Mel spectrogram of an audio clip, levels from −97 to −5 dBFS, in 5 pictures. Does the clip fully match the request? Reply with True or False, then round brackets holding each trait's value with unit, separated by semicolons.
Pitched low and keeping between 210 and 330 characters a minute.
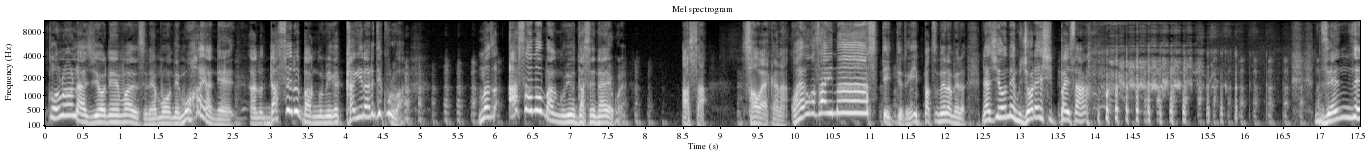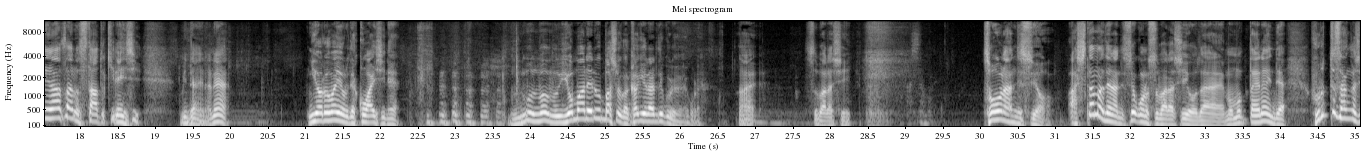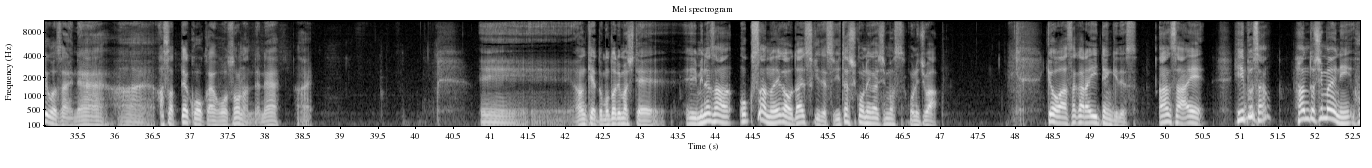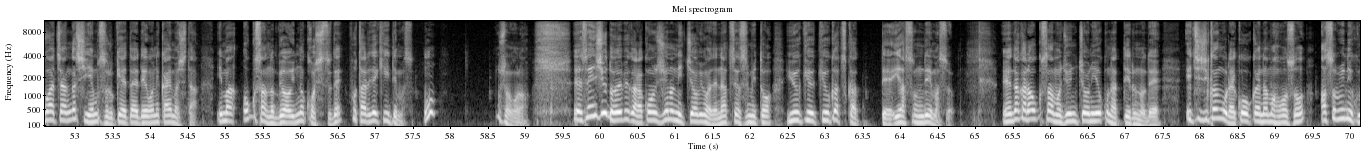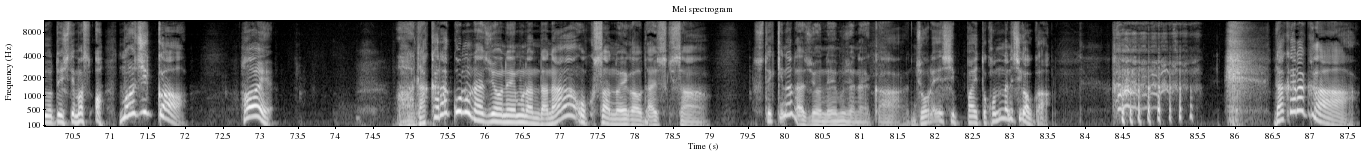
False (170 Hz; 295 characters per minute)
